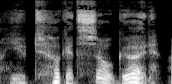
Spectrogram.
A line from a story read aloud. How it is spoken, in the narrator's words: I murmured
